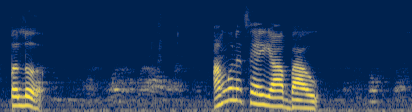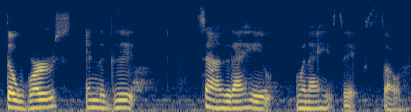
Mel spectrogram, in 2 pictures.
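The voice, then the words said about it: Home regional accent. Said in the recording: “I'm back home, that's why I got my accent back”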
